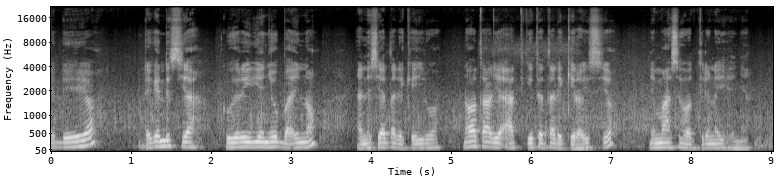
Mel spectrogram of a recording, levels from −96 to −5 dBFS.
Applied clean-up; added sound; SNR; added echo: none; Fireworks; 19 dB; none.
